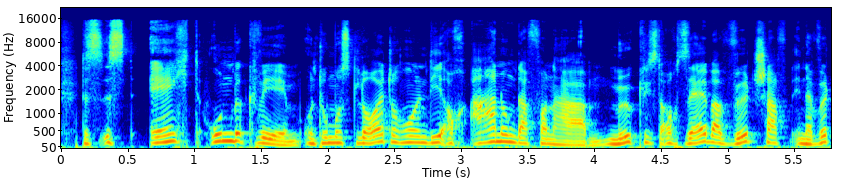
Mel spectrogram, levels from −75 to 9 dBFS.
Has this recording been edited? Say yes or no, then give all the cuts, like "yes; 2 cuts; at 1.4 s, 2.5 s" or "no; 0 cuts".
no; 0 cuts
